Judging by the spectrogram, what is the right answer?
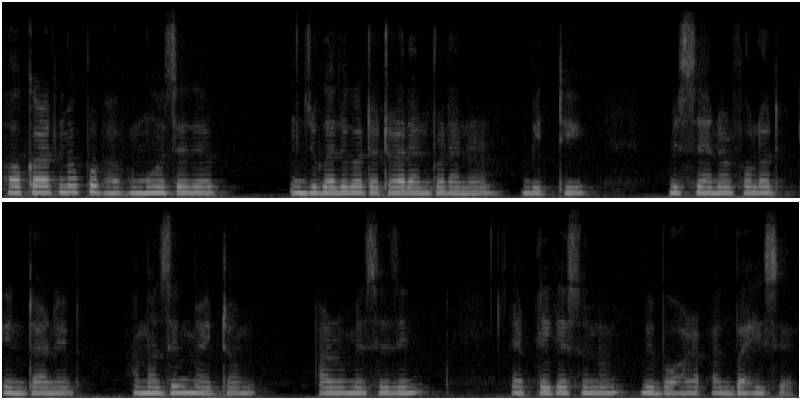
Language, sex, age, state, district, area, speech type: Assamese, female, 18-30, Assam, Dhemaji, rural, spontaneous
